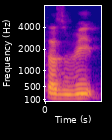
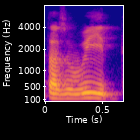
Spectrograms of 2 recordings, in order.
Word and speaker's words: তাজবীদ: কিন্তু বাংলায় আমরা বলি তাজবিদ, তাজবিদ, তাজবিদ বলি, কিন্তু আরবি হচ্ছে তাজউীদ। তো বা এবং ওয়া যে বিপজ্জনক অক্ষরের পাশাপাশি রাখা হয়েছে, এটা হচ্ছে এই কারণ যে ওয়া আর বা একরকম উচ্চারণ হতে চাই। যাই হোক, আমরা তাজবিদই বলি, যেহেতু আমরা বাংলায় শিখেছি, আমরা তাজবিদ বলি।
